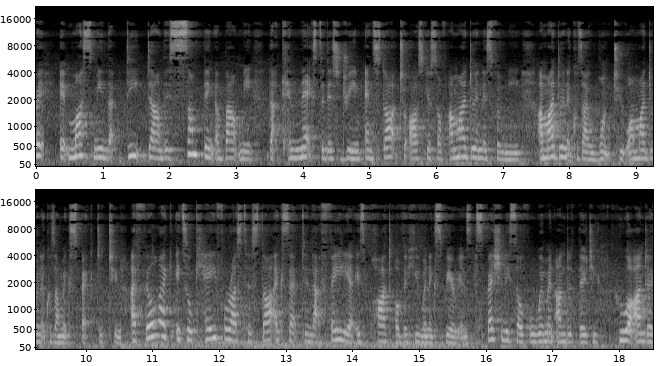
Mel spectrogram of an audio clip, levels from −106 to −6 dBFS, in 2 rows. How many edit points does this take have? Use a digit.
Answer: 3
